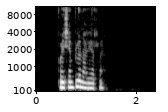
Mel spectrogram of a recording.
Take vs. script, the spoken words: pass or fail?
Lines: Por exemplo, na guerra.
pass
